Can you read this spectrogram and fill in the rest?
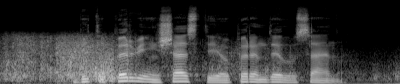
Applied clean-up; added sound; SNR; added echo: none; Thunder; 7 dB; none.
